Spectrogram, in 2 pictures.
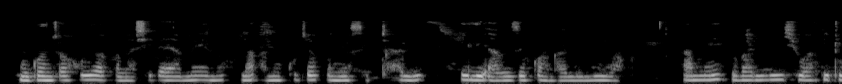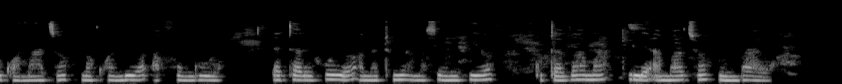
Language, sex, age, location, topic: Swahili, female, 18-24, Kisumu, health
